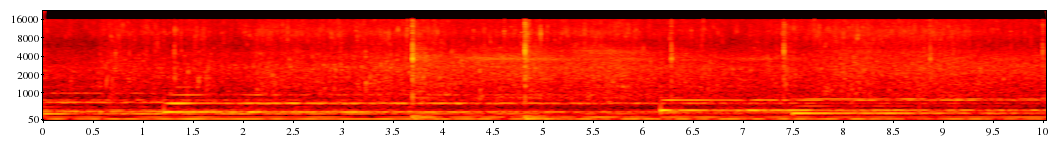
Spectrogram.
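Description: Dark ambient meditation music: a deep, steady low drone under sustained held chords that shift a few times, with a few brief sharp clicks scattered through.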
